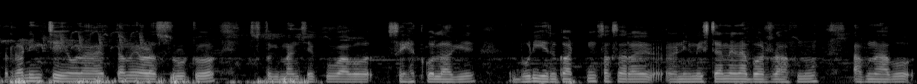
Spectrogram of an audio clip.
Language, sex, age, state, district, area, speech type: Nepali, male, 18-30, West Bengal, Alipurduar, urban, spontaneous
